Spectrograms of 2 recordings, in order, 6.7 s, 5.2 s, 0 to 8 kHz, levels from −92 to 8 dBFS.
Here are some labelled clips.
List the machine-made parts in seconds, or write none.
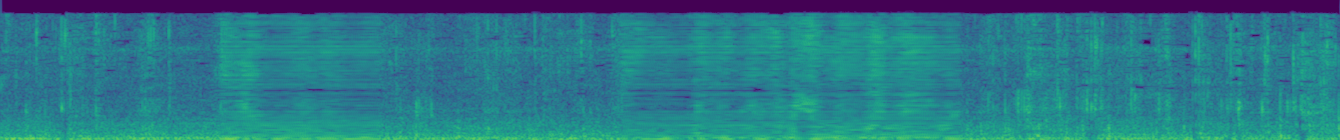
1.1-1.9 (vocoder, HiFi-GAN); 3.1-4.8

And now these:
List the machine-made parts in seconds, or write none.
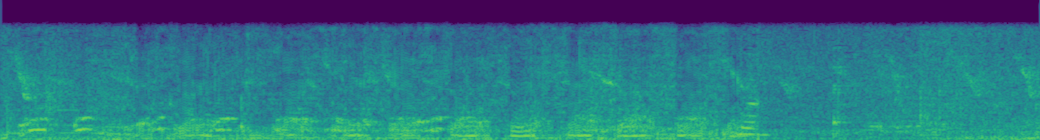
0.6-3.7 (vocoder, HiFi-GAN)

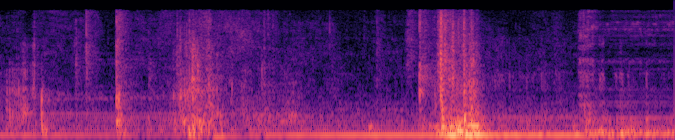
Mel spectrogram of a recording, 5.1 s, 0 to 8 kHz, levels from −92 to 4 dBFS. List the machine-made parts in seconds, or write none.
4.4-5.1 (vocoder, HiFi-GAN)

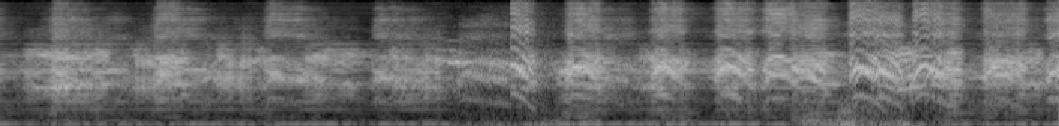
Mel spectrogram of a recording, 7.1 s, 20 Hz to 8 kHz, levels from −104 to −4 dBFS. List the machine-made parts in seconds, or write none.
0.0-3.0 (vocoder, HiFi-GAN); 3.7-5.6; 6.3-7.1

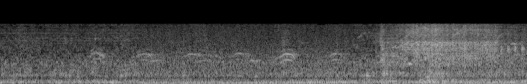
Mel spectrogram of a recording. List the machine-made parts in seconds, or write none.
0.0-1.4 (vocoder, HiFi-GAN); 3.5-4.3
